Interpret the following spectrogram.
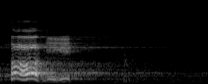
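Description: An operatic voice sings a short phrase with a wide vibrato, cutting off about two-thirds of a second in. Faint sustained piano tones then fade away.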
